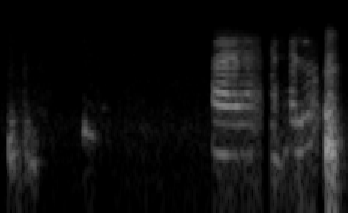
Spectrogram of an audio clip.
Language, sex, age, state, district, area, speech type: Bengali, female, 30-45, West Bengal, North 24 Parganas, urban, conversation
